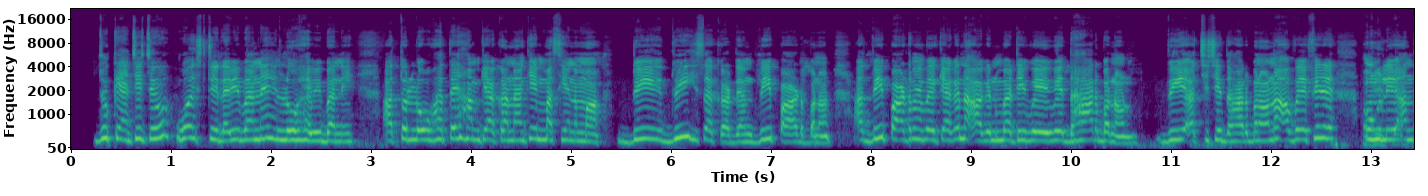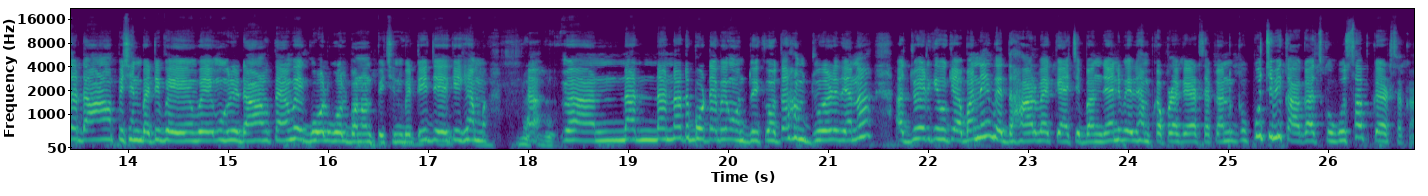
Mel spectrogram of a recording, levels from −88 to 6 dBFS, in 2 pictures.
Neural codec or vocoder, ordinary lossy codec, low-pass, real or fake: vocoder, 44.1 kHz, 128 mel bands every 256 samples, BigVGAN v2; none; 19.8 kHz; fake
